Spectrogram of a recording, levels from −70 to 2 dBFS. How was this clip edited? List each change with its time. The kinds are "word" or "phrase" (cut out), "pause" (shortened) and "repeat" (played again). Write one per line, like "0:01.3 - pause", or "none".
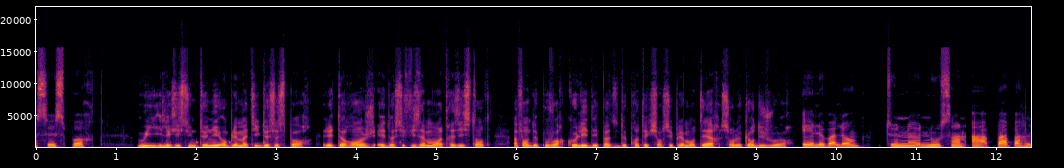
0:03.5 - pause
0:09.5 - pause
